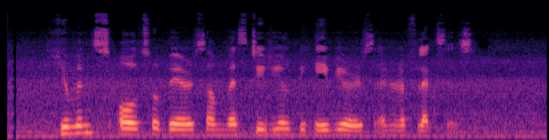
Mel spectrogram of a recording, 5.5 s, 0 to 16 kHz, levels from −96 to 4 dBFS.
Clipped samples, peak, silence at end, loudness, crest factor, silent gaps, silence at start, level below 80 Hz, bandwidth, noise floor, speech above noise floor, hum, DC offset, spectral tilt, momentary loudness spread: under 0.1%; -6 dBFS; 0.25 s; -24 LUFS; 18 dB; none; 0.1 s; -64 dBFS; 7.6 kHz; -46 dBFS; 23 dB; none; under 0.1%; -6.5 dB/octave; 18 LU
